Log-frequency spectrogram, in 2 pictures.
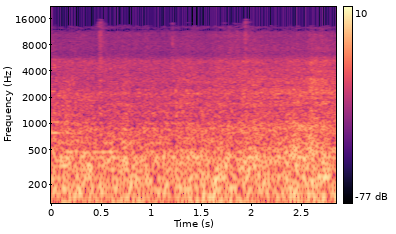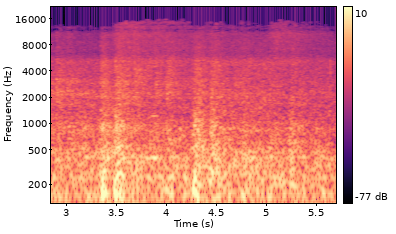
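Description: Running noise inside a Hankyu 9000-series train car: a steady low rumble of wheels on rail, with a run of clacks over the rail joints about three seconds in.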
